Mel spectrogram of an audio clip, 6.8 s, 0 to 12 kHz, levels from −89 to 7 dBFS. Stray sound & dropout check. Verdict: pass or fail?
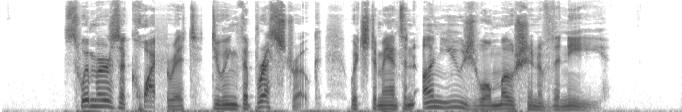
fail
